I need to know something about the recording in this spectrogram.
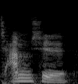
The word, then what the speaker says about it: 잠실: Notice it's not spelled Jamsil, it's Jamsil is the spelling, but the pronunciation, of course, is right in between that J and that CH, isn't it? Jamsil, right?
